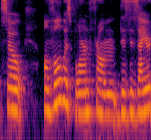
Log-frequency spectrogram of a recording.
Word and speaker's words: Envol: How do you actually say it? I say Envol. You say it right, Envol.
